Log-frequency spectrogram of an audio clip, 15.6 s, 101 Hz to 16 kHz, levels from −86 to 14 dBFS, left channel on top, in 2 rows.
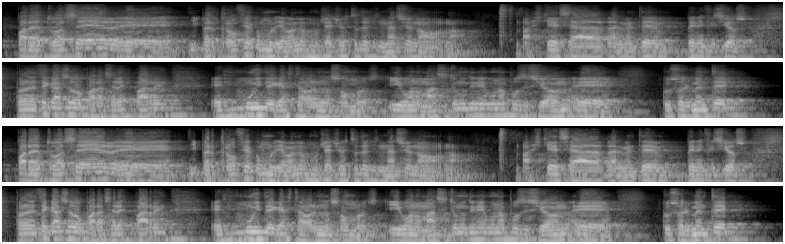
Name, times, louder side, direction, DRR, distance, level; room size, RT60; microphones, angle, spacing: voice 1, 0.0-4.6 5.2-15.0, right 1 dB, 30° right, 5 dB, 3.1 m, -20 dB
28.0 x 20.0 x 9.8 m, 0.78 s
head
